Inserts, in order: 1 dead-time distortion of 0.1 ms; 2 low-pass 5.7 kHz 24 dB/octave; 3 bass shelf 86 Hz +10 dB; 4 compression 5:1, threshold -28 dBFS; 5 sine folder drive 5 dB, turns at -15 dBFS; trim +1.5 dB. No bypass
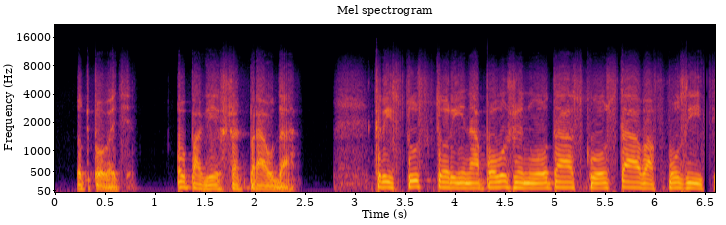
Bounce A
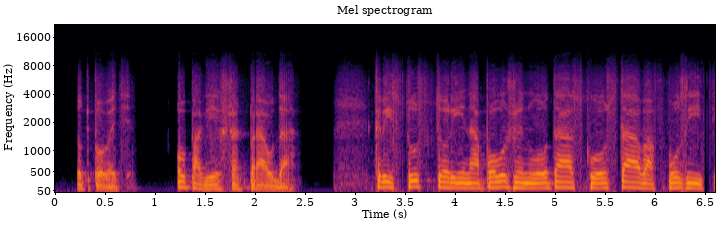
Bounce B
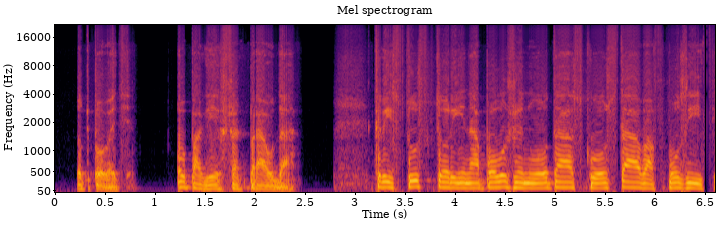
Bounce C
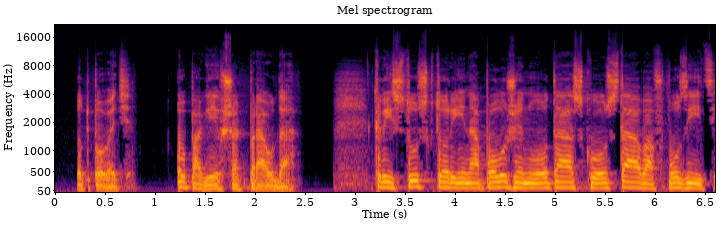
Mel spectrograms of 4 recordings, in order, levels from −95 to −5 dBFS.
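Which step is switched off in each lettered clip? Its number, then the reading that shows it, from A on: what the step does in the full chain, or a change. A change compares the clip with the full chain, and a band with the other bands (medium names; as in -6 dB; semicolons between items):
5, distortion -16 dB; 2, 8 kHz band +8.5 dB; 1, distortion -11 dB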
